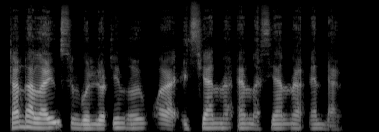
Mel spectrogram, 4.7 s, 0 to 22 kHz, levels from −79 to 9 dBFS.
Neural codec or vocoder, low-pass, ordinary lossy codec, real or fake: codec, 44.1 kHz, 1.7 kbps, Pupu-Codec; none; none; fake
